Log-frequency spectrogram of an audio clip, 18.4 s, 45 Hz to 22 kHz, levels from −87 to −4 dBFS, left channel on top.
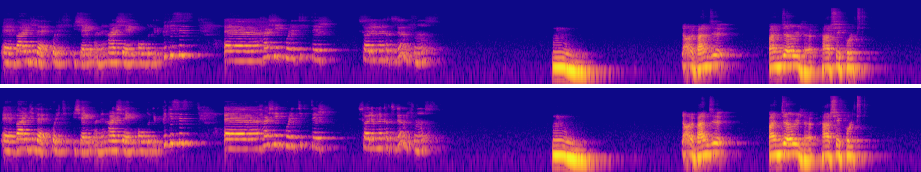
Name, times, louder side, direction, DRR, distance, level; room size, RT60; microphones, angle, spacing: voice 1, 0.0-3.7 4.5-6.5 7.2-8.5, right 4 dB, 60° right, -4 dB, 5.6 m, -25 dB
voice 2, 11.0-11.7 13.6-14.5 15.4-17.2, right 2 dB, 75° right, 7 dB, 0.8 m, -16 dB
22.0 x 17.0 x 3.2 m, 0.82 s
head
